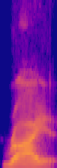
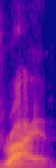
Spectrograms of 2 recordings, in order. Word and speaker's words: Rian: You know, how do you pronounce it again one more time and I'll never mess it up? – Rian. – It's just Rian. Okay. Just Rian. – It's an Irish way of spelling Rian.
